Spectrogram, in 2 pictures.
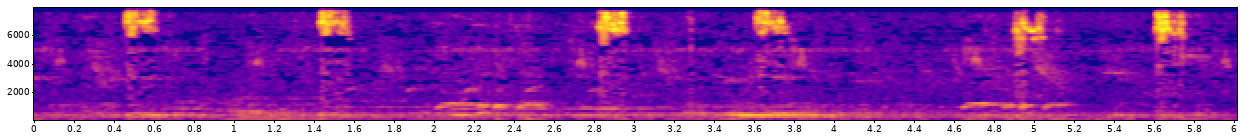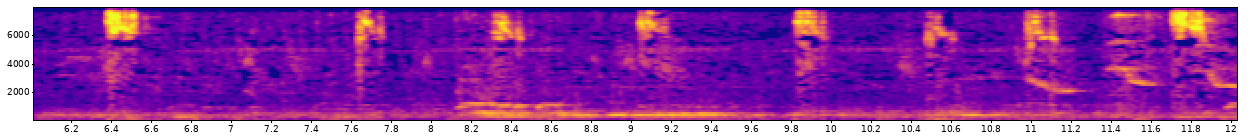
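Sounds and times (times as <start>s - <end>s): soft low bird calls: 0.0s - 12.0s
high-pitched bird peeps: 4.7s - 5.8s.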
